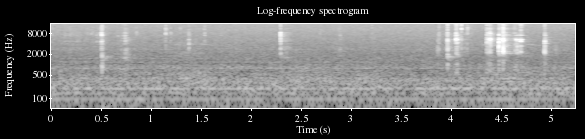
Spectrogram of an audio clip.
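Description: A bare utility-knife blade shaves and scrapes thin curls off the edge of a hand-sized, solid cream-colored rectangular bar of household laundry soap held in one hand, with flakes falling. Eleven short, crisp, bright scraping clicks are heard: a few are spaced apart early on, then they bunch into a quick cluster near the end. A faint low hum runs steadily underneath.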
